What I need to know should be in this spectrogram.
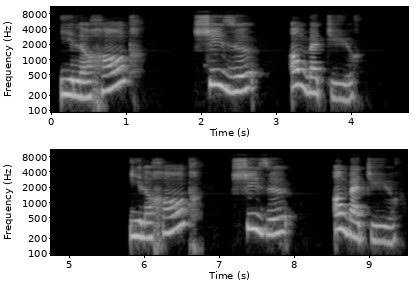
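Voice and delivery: slow phrase-by-phrase reading, "chez eux" linked by z; liaison model reading. Shown as a demonstration. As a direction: join "chez eux", pausing between phrases. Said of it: "也是要进行连诵的". (慢速分句示范，chez eux连诵)

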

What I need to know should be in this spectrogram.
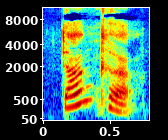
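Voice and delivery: usual speaking voice

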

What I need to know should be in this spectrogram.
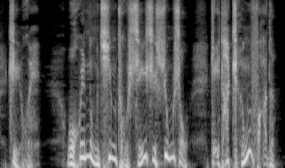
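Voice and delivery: high-pitched vengeful outburst; agitated cry for punishment; impassioned vow. A narrator's reading. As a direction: swear revenge, voice climbing high. Father vows to punish the murderer.

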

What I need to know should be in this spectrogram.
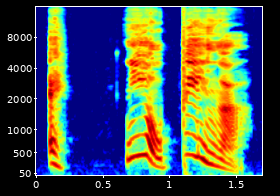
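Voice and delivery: high, sharp outburst at him; flaring up. A narrator's reading. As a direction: snap at him, suddenly fed up. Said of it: "王曼率先发飙".

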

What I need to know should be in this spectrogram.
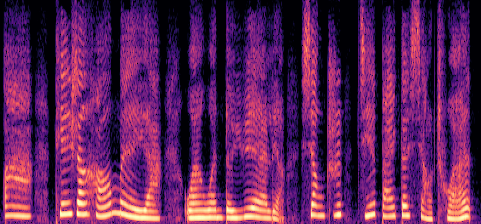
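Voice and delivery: put-on high, wonder-struck child voice; amazed little snail. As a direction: gasp in delight at the sky.

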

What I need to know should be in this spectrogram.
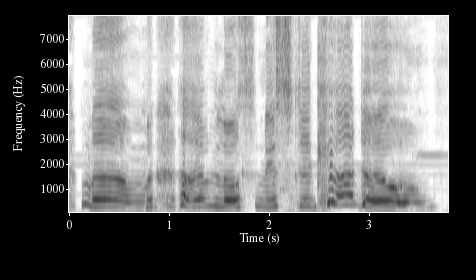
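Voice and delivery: put-on high, loud, crying boy's voice; panicked child shout.

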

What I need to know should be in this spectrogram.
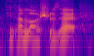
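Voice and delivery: ordinary delivery

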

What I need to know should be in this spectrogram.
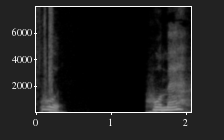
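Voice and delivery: halting, unconvincing denial; hesitant, powerless protest; feeble denial. A narrator's reading. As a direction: stammer out a weak no. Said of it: "语气之无力，连他自己都觉得没有半点说服力".

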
